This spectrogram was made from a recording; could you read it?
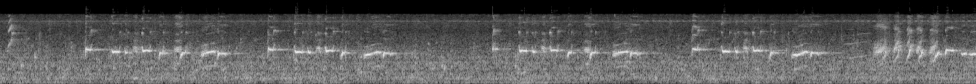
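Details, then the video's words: Hooded butcherbird, a Papuan mimic used to tutor other songbirds, repeating the same short whistled phrase four times, about every two seconds, ending with a burst of sharp clicking notes. "Masteran Tembakan JAGAL PAPUA gacor"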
